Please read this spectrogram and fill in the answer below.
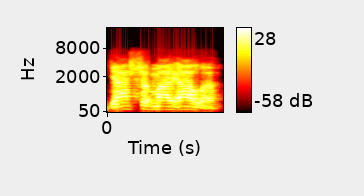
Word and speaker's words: Yashamayala: Pronounced Yashamayala in the Hebrew.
